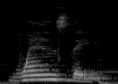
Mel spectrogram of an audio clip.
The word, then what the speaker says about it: Wednesday: word but it is wednesday so the d is absolutely silent it's also silent in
